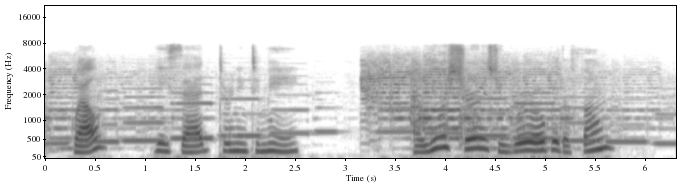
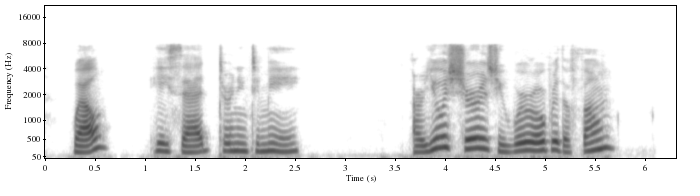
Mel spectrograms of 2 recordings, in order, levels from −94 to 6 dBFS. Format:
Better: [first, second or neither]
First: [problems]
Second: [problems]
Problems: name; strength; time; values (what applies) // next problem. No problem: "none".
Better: second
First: background sound (Wind instrument, woodwind instrument + Guitar); 8 dB below the speech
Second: none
